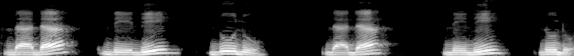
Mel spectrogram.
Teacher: Ternyata berbeda secara makhrajnya. Ya, kita mengucapkan huruf D yaitu dengan ujung lidah bertemu dengan langit-langit ya.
